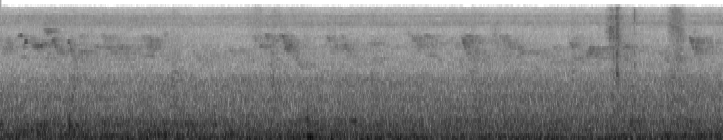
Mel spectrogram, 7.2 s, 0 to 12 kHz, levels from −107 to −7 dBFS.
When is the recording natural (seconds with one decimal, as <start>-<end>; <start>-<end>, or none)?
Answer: 3.7-7.2

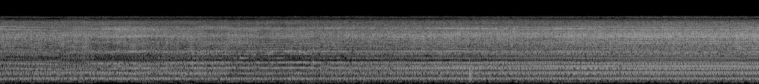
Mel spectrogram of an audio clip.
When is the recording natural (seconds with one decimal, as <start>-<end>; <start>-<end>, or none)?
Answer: 0.0-0.6; 3.2-7.6

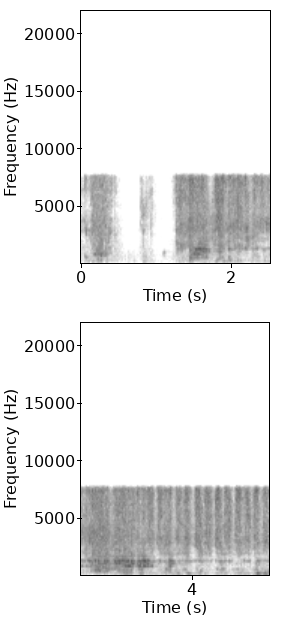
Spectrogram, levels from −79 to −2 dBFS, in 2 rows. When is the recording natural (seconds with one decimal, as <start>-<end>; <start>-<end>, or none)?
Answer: 0.0-1.1; 4.1-5.0

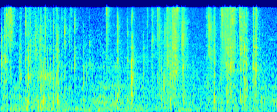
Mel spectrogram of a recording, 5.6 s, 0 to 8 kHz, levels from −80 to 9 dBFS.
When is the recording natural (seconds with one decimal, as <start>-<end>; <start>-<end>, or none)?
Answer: 0.0-2.1; 4.7-5.6

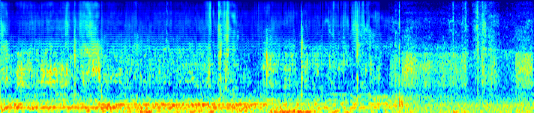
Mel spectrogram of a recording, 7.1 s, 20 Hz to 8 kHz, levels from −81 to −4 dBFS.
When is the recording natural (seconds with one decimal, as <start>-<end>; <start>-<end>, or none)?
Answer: 5.2-7.1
